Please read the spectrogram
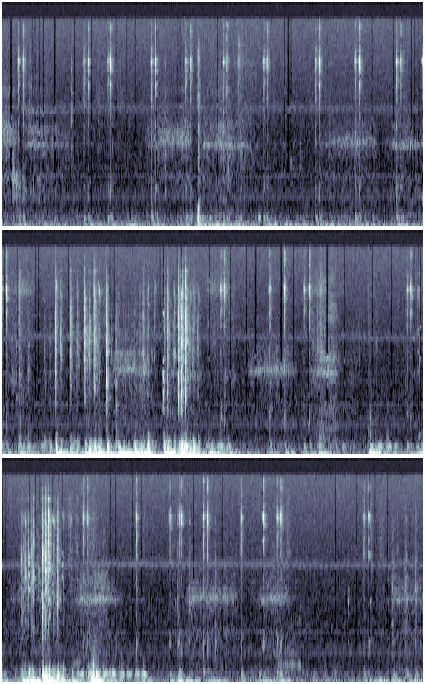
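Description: Computer keyboard typing and mouse clicks, scattered and faint, with a few louder low thumps near the middle.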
